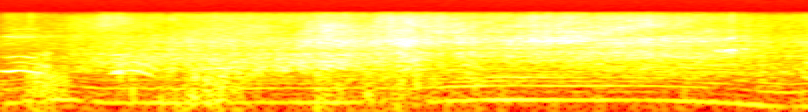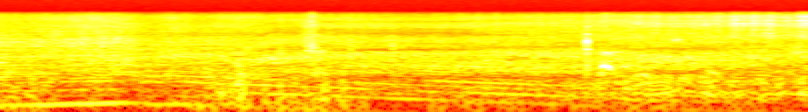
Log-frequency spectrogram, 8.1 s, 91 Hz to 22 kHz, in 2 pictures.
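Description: A 1990 Ford Pony driving up the street toward the listener, its engine note rising a little, then falling in pitch from about four seconds in as it slows, over road and tyre noise.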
